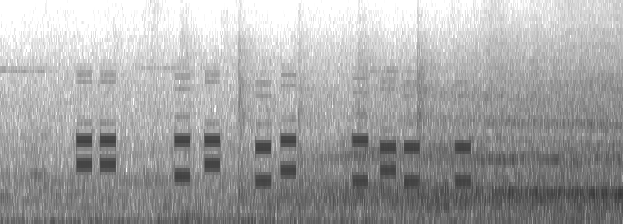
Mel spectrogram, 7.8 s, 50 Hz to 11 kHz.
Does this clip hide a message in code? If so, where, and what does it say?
Yes: DTMF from 1.0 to 5.9 s, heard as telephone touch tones, dialled by hand, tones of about 200 ms, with the noise of a subway station. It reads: 00 50 18 271 1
